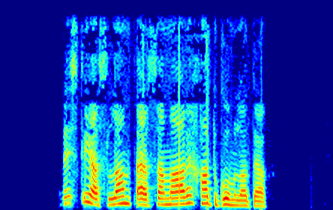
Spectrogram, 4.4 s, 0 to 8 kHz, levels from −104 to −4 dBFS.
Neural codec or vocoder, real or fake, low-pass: none; real; 7.2 kHz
